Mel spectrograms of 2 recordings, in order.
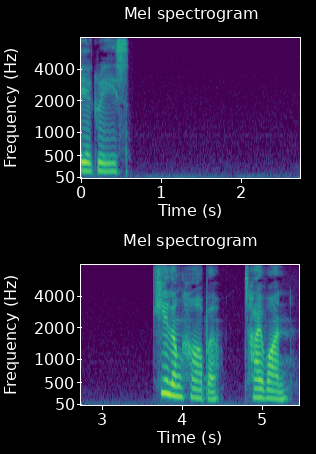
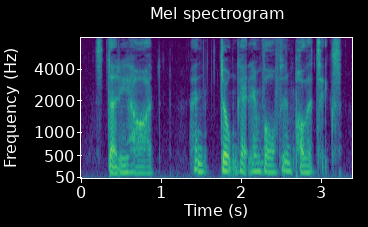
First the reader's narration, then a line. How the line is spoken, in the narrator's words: Longwei stumbles slightly, then embraces Renshu back, murmuring in his ear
